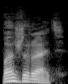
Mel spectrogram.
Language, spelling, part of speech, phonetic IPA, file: Russian, пожрать, verb, [pɐʐˈratʲ], Ru-пожрать.ogg
- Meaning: 1. to devour 2. to eat, to grab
